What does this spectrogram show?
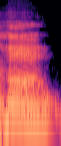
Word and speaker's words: Han: the introduction so again my name is hand but if we just step back that is really not technically the correct pronunciation my last name is Han h-a-n but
